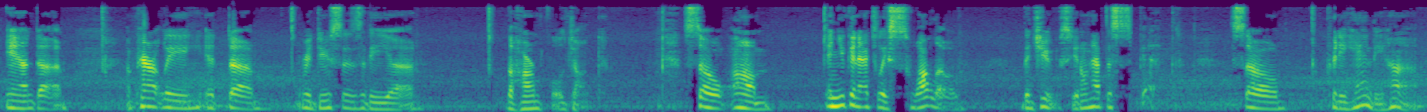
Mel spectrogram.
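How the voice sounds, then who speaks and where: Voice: medium pitch, slow, long pauses, sharp tone, rough recording. A person giving a casual, rambling product review in a chatty way, talking with a tobacco pouch tucked in the upper lip. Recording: noticeable background noise.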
